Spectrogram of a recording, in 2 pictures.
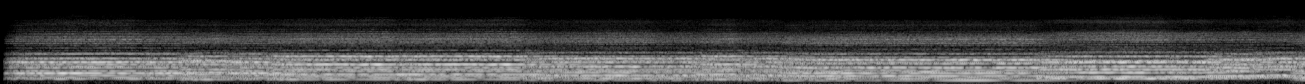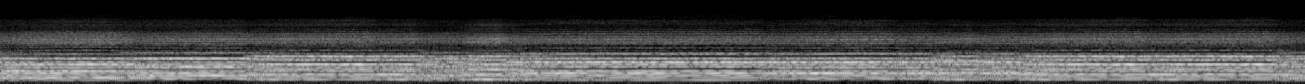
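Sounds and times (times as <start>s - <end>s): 
female choir singing: 0.0s - 26.1s.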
